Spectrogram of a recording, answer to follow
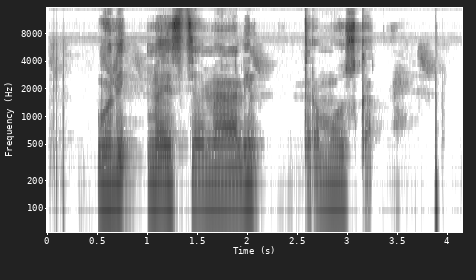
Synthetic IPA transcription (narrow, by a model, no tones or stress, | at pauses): wɐlɪmɐɪst̪ʰɪʕmaːlɪn | t̪ʰɐrmuːskʰɐ̰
